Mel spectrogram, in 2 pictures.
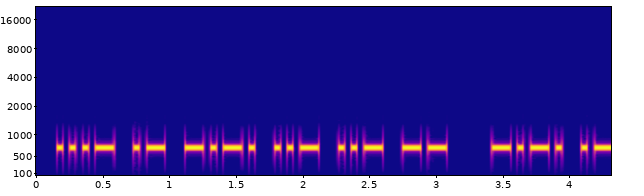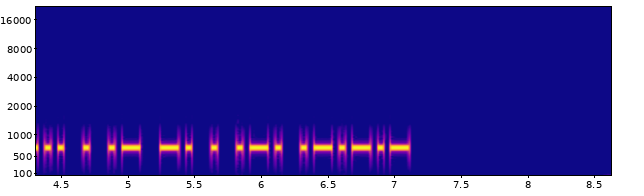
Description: Morse code, heard as a keyed tone, about 25 wpm, 700 Hz. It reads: VACUUM CLEANER.
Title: Pangram Challenge v2 - 25wpm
